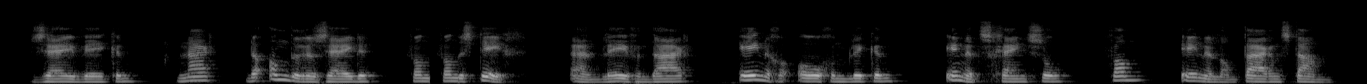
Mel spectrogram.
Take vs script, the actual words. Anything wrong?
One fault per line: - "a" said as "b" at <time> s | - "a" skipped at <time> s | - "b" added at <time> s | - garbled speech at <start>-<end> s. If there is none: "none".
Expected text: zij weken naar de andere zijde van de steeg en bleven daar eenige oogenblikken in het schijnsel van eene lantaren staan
- "van" added at 4.3 s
